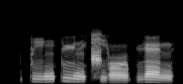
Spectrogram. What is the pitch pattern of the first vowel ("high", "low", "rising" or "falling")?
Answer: rising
